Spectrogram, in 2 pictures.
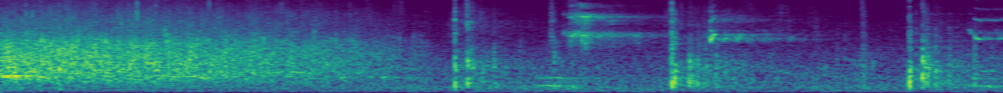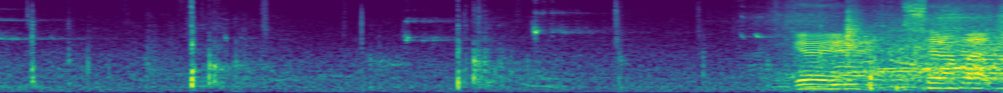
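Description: Crowd applause dying away, then a tennis ball bounced on a hard court: a string of sharp, unevenly spaced bounces over a quiet stadium. Crowd noise swells again near the end.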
